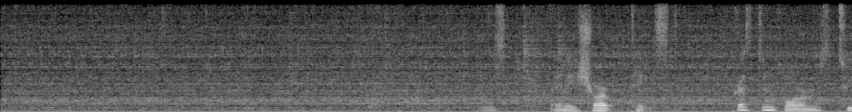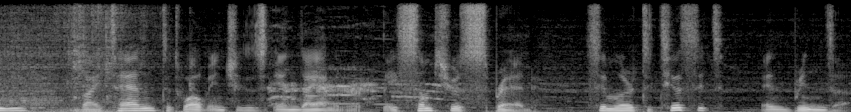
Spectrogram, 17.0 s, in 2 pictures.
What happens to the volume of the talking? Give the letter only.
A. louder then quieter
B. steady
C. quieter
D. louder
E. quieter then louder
B.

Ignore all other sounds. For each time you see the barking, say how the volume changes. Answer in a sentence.
The barking can't be heard in this clip.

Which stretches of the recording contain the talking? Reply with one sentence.
You can hear the talking from 4.8 to 16.9 s.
